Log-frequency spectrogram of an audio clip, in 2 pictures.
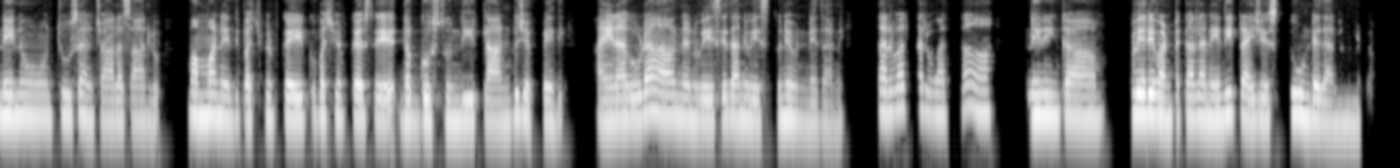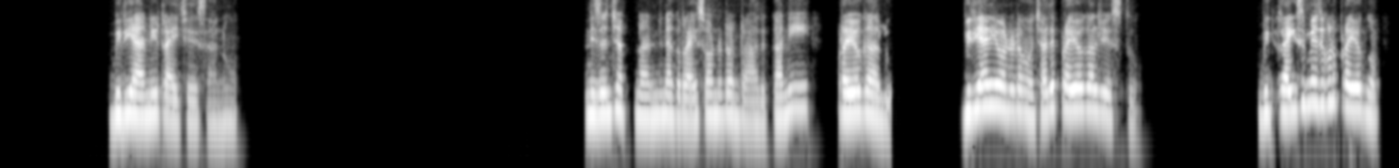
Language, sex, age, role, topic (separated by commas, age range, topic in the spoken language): Telugu, female, 20-24, guest, వంటలో ప్రయోగాలు చేయడాన్ని మీరు ఎలా ఆస్వాదిస్తారు?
